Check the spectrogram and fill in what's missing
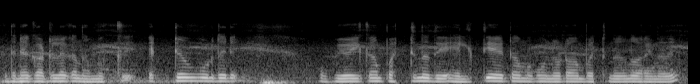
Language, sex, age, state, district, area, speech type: Malayalam, male, 30-45, Kerala, Malappuram, rural, spontaneous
